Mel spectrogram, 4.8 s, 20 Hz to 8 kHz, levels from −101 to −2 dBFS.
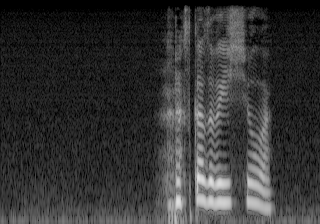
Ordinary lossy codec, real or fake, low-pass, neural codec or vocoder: none; fake; 7.2 kHz; autoencoder, 48 kHz, 128 numbers a frame, DAC-VAE, trained on Japanese speech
